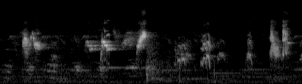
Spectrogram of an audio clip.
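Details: Red-whiskered bulbul calling with kekek notes while displaying its wings; uneven bursts of short chirps and slurred whistles, some sharp peaks, with a low background hum throughout.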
